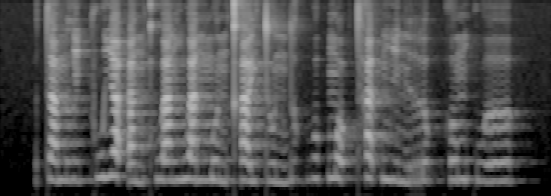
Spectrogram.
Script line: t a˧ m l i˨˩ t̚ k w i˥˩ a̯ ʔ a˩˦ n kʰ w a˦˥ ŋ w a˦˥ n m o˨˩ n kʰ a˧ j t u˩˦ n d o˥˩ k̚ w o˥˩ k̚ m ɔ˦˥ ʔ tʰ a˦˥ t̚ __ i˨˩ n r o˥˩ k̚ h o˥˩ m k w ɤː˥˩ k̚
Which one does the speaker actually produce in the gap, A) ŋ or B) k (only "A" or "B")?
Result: A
